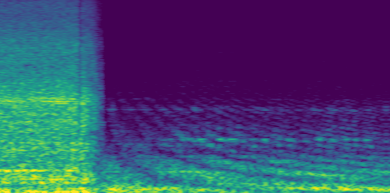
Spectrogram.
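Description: A train rumbles low and muffled, heard from inside a carriage.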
